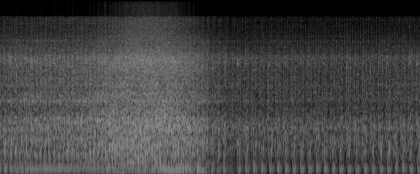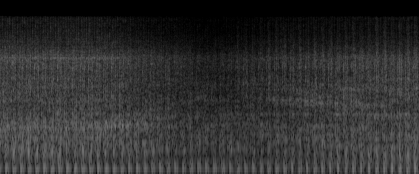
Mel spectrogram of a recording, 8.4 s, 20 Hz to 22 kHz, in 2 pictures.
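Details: 2004 KTM LC4 640 single, 11,000 km, Akrapovic slip-on, at 60°C oil temperature without choke: sharp rev then even steady thump at warm idle, no distinct knock or rattle; condition unknown.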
